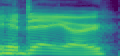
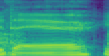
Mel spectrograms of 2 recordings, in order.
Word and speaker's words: Hideo: Hideo. – Oh, fuck. – Hideo, yeah.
